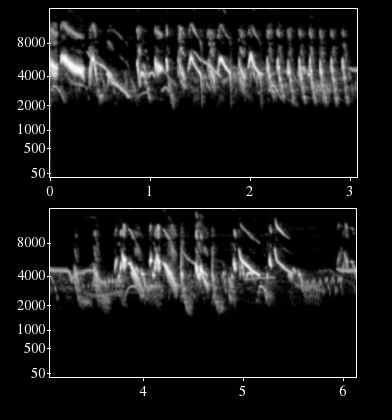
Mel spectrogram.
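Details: A continuous high, rapid outpouring of song from a Eurasian skylark, packed with quick trilled chirps and slurred notes, sliding into a stretch of fast repeated clicking elements midway, then more excited warbling.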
